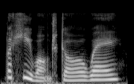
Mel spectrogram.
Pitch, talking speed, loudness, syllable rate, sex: 215 Hz, 225 wpm, -15 LUFS, 5.1 syllables/s, female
